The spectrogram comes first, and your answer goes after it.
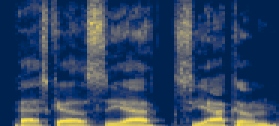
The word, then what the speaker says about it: Pascal Siakam: I mean, listen, there's been some great individual performances from NBA, like Donovan Mitchell, Pascal Siakam, right?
